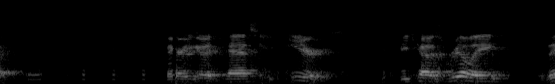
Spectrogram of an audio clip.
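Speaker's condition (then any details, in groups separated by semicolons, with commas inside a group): No condition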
